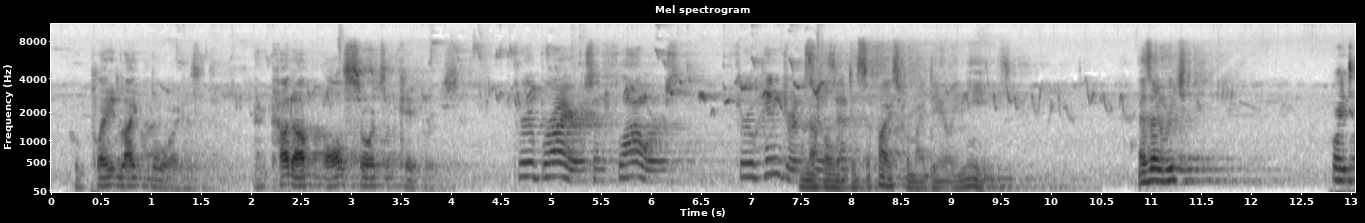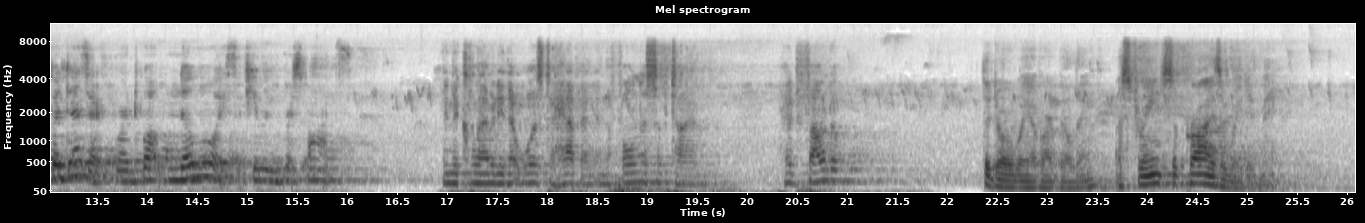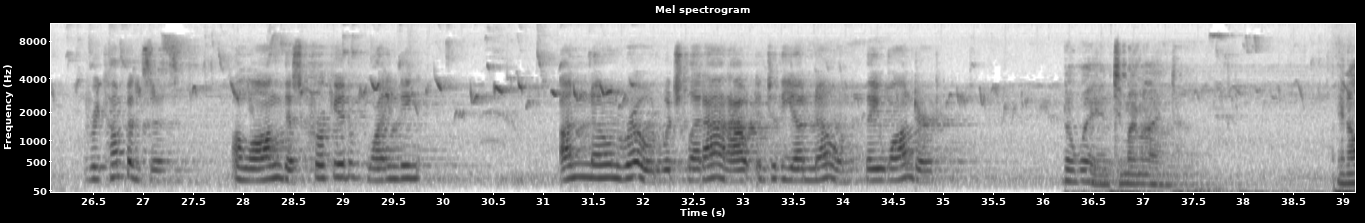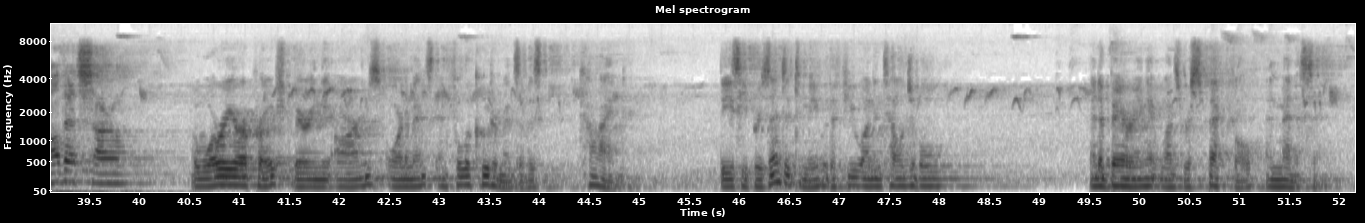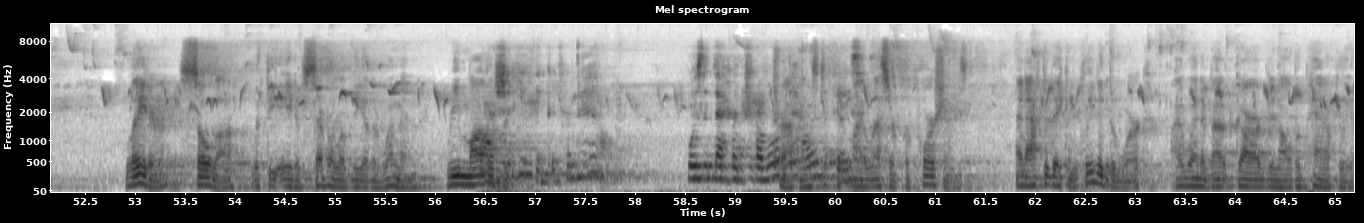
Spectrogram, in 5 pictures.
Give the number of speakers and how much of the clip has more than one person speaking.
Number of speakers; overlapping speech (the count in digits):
5, about 3%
